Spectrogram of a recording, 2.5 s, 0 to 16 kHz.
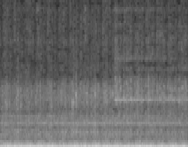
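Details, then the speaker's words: Suzuki GSX-R 750 (2006-on), clutch cover open during clutch adjustment, clutch disengaged: even idle with a light, steady whirring rattle and no knocks as the basket keeps spinning on its bearings; normal. "Ese sonido que suena, no os asustéis ni nada, eso es normal, ese sonido, porque aunque lo veis seguir girando, cuando yo separo el embrague esto sigue girando."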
